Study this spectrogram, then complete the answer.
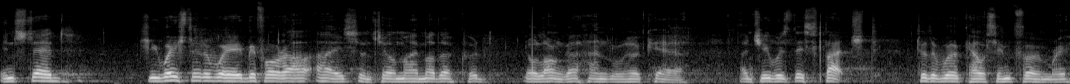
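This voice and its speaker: Speaking in a Yorkshire accent, a man has a fairly high pitch and a dark, mellow tone. His intonation is fairly even. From Barnsley, Yorkshire, England. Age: 80s+. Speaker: war veteran. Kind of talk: political conference speech. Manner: passionate.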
